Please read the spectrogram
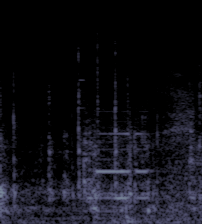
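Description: Quiet handling at a sewing machine just after a seam is stitched: a few soft clicks, and a brief faint tone about a second in.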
